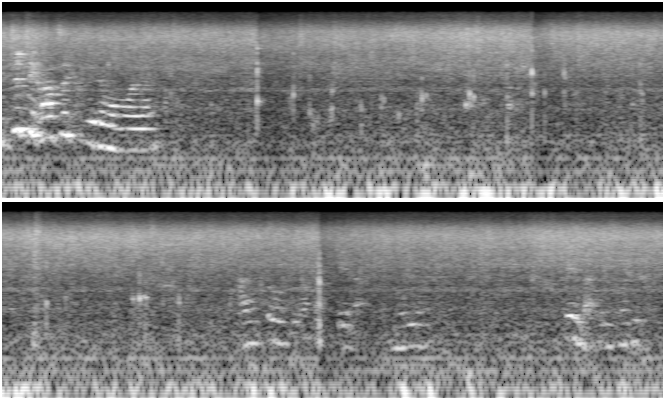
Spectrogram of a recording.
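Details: Labradoodle Mei gnawing a dental chew indoors, rapid irregular crunchy clicks, about four per second, against constant hiss, with a woman's voice talking at the start and again near the end.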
